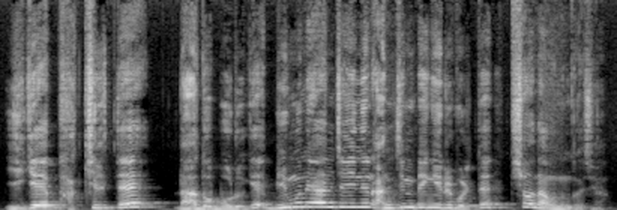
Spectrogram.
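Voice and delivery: ordinary delivery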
